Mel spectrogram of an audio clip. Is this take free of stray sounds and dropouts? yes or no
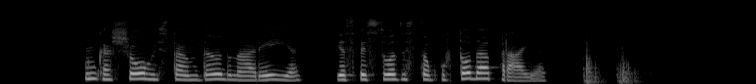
no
